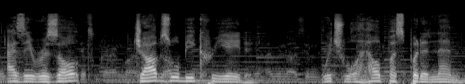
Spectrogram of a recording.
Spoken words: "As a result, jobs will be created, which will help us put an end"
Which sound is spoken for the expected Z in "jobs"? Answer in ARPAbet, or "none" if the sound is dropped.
Z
